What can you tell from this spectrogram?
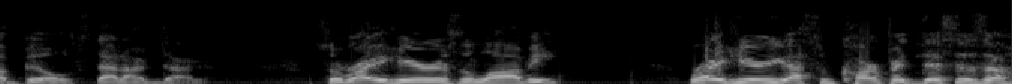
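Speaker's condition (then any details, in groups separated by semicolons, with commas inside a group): No condition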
